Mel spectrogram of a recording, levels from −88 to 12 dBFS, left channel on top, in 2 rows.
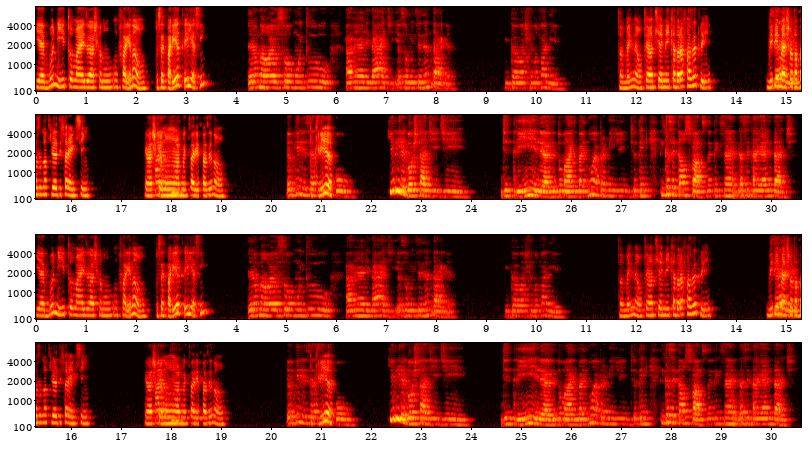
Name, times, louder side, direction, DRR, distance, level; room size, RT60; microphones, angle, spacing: voice 1, 0.0-3.4 11.7-13.5 14.6-16.4 17.5-19.1 20.9-21.2, left 5 dB, 50° left, 0.6 m, -23 dB
voice 2, 4.2-5.9 6.2-8.3 9.4-10.5 14.8-15.3 17.7-18.5 20.3-21.6 22.3-23.9 24.6-30.4, left 2 dB, 80° left, 3.5 m, -29 dB
14.5 x 7.2 x 3.5 m
head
